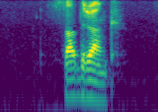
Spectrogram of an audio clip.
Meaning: provocation, instigation, incitement
- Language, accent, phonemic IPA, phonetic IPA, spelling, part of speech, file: Armenian, Eastern Armenian, /sɑdˈɾɑnkʰ/, [sɑdɾɑ́ŋkʰ], սադրանք, noun, Hy-սադրանք.ogg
